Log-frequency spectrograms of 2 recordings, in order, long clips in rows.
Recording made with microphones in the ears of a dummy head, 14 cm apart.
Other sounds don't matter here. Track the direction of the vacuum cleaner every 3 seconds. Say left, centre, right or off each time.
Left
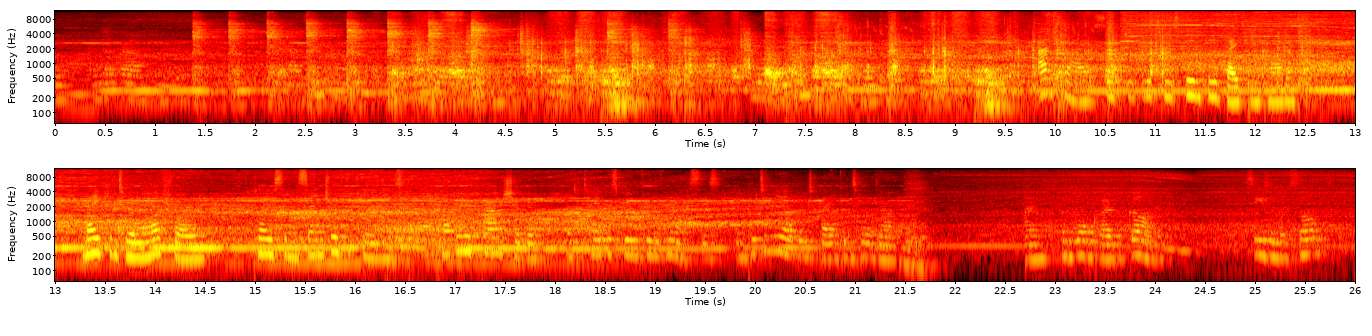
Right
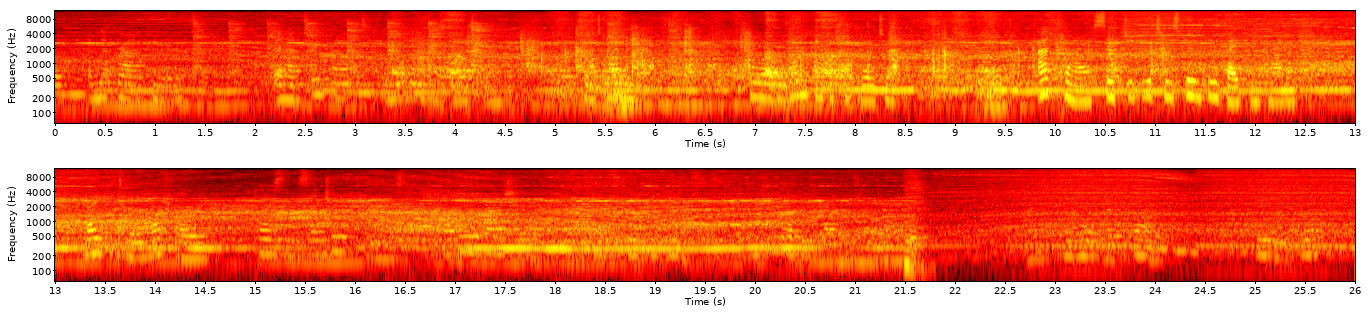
right, right, right, right, centre, left, right, right, right.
